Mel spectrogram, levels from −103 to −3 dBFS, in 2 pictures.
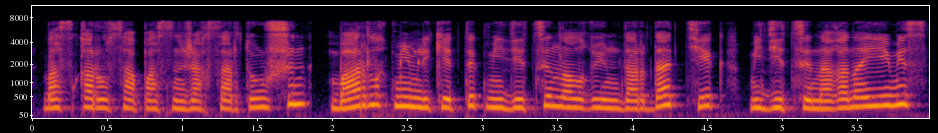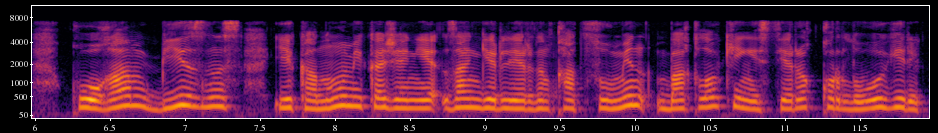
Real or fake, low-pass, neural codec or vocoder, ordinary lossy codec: real; 7.2 kHz; none; none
